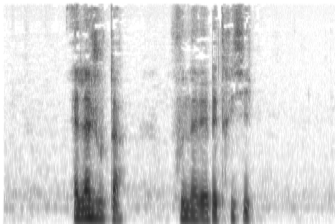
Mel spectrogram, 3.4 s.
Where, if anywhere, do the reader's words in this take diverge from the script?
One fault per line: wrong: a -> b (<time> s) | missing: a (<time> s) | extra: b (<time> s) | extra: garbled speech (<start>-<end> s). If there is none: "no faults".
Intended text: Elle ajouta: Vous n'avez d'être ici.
no faults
